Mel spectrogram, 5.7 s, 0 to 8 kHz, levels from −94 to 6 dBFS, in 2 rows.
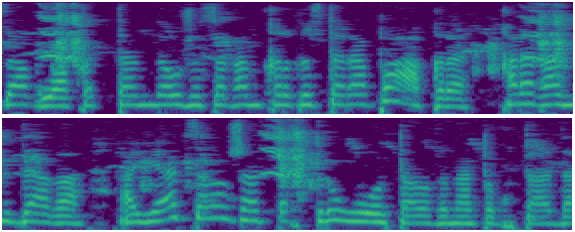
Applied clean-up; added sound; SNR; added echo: classical method Wiener filter.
